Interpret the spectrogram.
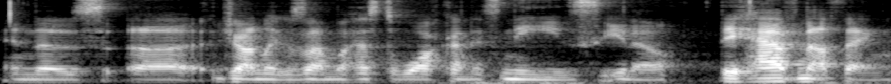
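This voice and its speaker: A man's voice: sits low, level tone, moderate pace, sharp tone. A man co-hosting a casual group chat about movies, rambling and enthusiastic with lots of filler words. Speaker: podcast co-host.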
